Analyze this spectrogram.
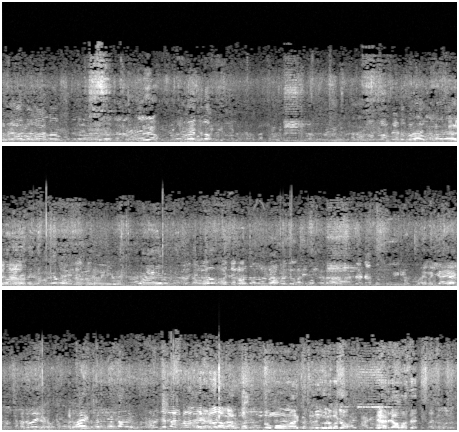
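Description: Several young people talk and shout with animation close by, outdoors.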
